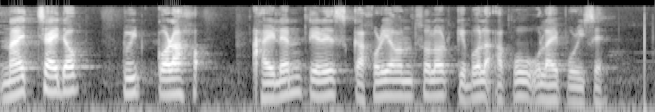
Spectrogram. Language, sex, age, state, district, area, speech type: Assamese, male, 30-45, Assam, Jorhat, urban, read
